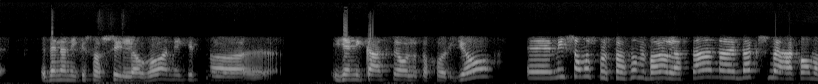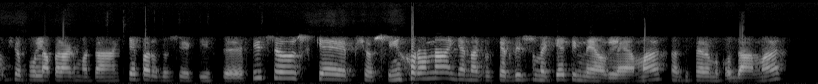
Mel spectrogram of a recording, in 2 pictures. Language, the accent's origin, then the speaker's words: Greek; Pinakates, Thessaly, Greece; Εγώ είμαι μόνιμη κάτοικος. Εγώ είμαι ερωτική μετανάστη της είναι, η καταγωγή μου είναι από τις Πινακάτες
